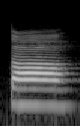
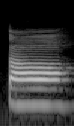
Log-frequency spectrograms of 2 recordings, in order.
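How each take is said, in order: No difference in how they are said.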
